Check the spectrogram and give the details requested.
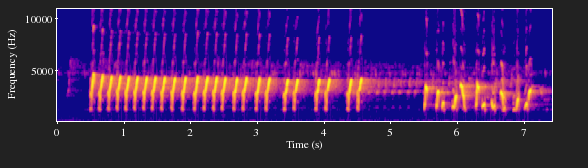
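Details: Nok dok taeng 'phleng boen' song, used to teach young birds and to excite birds. A long, even run of about twenty quick identical chirps, slowing toward the end, then a tumbling phrase of varied whistled notes.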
